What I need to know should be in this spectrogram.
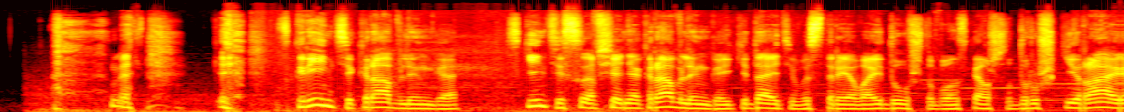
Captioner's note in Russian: смех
